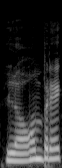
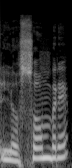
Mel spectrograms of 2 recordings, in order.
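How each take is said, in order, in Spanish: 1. La s se pierde y la vocal anterior se abre. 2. La s se une directamente a la vocal siguiente. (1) "apertura vocálica, que quitemos la S y esa S abra la vocal anterior" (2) "una especie de unión, ¿no? Eso que llamaban los franceses la liaison"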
